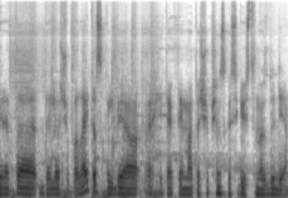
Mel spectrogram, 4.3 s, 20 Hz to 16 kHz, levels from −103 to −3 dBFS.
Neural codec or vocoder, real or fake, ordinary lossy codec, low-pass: none; real; Opus, 32 kbps; 14.4 kHz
